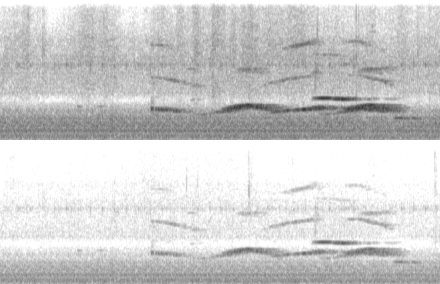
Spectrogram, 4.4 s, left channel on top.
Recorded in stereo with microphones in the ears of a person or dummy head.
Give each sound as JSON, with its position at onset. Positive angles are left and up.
{"t": 0.0, "sound": "a vehicle", "side_deg": 45}
{"t": 1.5, "sound": "a bird", "side_deg": 55}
